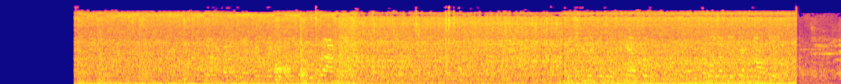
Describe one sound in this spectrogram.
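A vehicle drives fast along a road with a loud steady rumble.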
